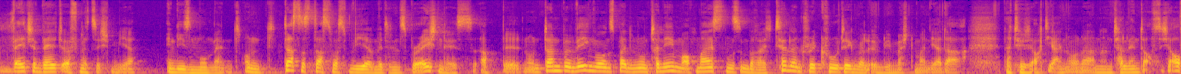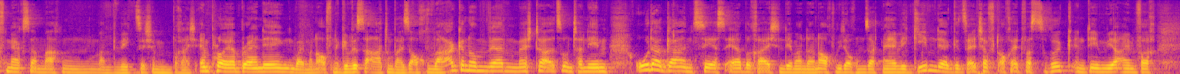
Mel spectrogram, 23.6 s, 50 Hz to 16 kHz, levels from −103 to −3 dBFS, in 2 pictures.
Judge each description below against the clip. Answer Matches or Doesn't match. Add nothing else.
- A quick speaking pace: Matches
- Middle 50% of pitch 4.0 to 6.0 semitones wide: Matches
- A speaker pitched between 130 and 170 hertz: Matches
